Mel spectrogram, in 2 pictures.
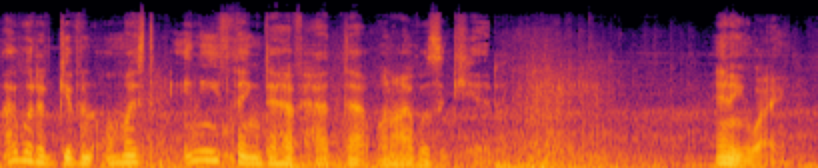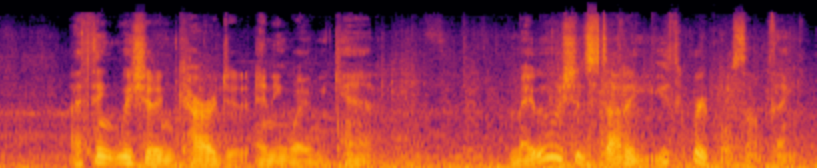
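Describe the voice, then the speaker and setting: A man's voice: mid-range voice, sing-song, brisk, noisy background. A man playing a kind-hearted, affectionate bar owner, rambling casually and earnestly as if leaving a voicemail in an audio drama. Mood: warm, earnest.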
